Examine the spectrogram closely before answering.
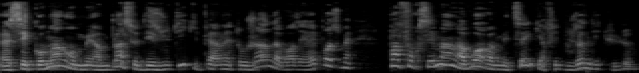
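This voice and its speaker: This man talks at a fairly quick pace. His fairly high pitch carries lively intonation. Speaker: president of a patients' association. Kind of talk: interview.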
